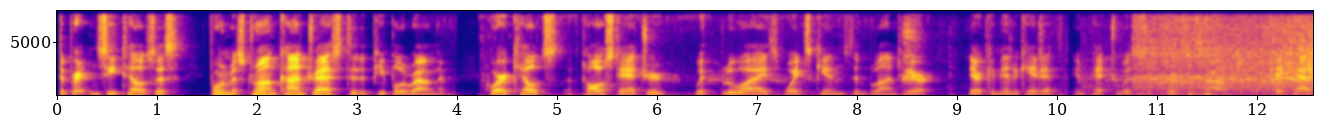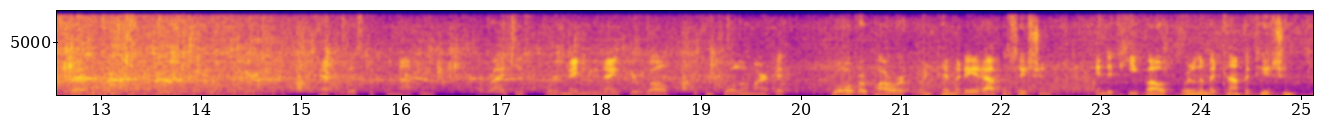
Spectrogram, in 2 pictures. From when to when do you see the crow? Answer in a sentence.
The crow can be heard from 3.7 to 14.9 s.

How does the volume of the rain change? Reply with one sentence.
The loudness of the rain goes down.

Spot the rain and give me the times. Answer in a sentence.
You can hear the rain from 10.7 to 25.0 s.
